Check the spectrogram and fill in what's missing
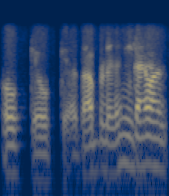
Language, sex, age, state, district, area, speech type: Gujarati, male, 18-30, Gujarat, Junagadh, urban, conversation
